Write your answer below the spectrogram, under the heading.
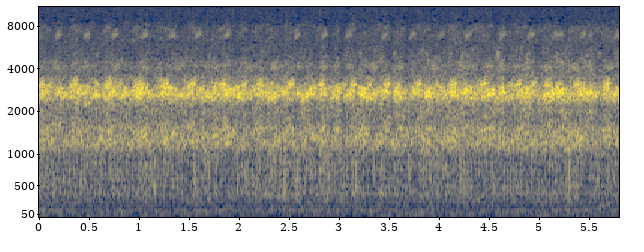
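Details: Frogs croaking at a pond's edge in Suwon's Ingye Arts Park on a rainy late night, a dense unbroken chorus of high, rattling calls holding steady throughout, over the soft hiss of falling rain.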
